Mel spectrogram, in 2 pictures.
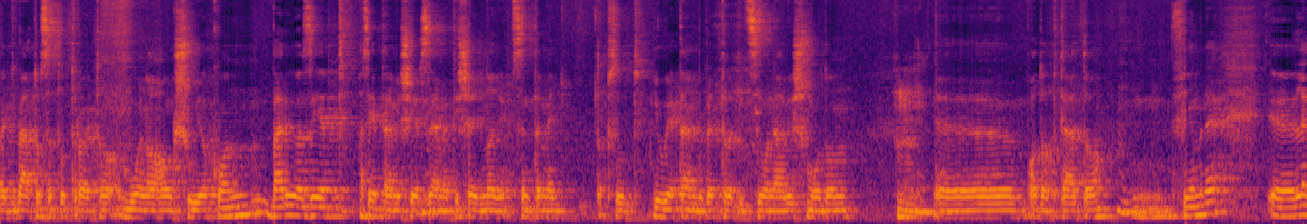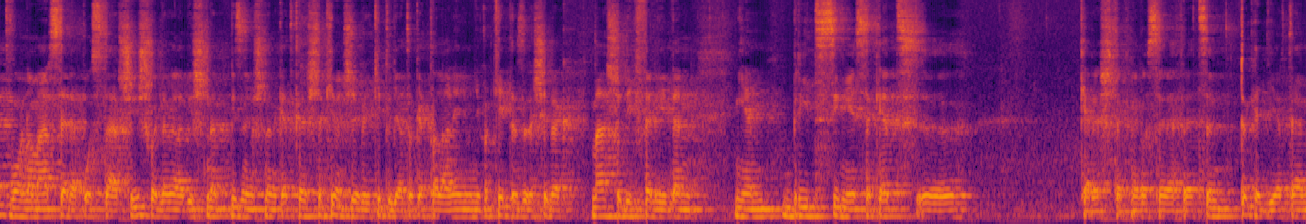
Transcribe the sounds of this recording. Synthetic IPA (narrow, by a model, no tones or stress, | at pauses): ɒɟʋaːlt̪o̞st̪ɒt̪o̞t̪rɒjt̪ɒvo̞lnɒːɦɒŋkʃuːjɒko̞nbaːɾøːɒzeːrt̪ɒzeːrt̪ɛlɛmiʃeːrzɛlmɛt̪iʃɛɟnɒɟosɛɾint̪ɛmɛɟ | ɒpso̞luːt̪joːeːrt̪ɛlɛmbøvɛt̪ːrɒd̪it̪sio̞naːliʃmoːd̪o̞n | ø | ɒ̰d̪ɒpt̪aːlt̪ɒ | filmrɛ | øːlɛt̪ʋo̞lnɒmaːrsɛɾɛpo̞st̪aːʃiʃʋɒɟlɛɡɒlaːbiʃnɛmbizo̞ɲo̞ʃnɛvɛkɛt̪kɛɾɛʃt̪ɛkːiːvaːɲt͡ʃejokhockit̪uɟːaːt̪okɛt̪ːɒlaːlniɦo̞ɟmo̞ɲɟukɒkeːt̪ɛzɾɛʃeːvɛkmaːʃo̞d̪ikfɛleːbɛn | iɛnbrit̪sineːsɛkɛt̪øː | kɛɾɛʃt̪ɛkmɛɡɒsɛɾɛprɛɛt̪sɛɾɛmt̪økɛɟːeːrt̪ɛlm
